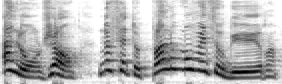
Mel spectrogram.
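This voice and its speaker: A reader voicing a cheerful young woman in a classic French novel audiobook, light and lively. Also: medium pitch, a little slow, pitched above the performer's own voice.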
